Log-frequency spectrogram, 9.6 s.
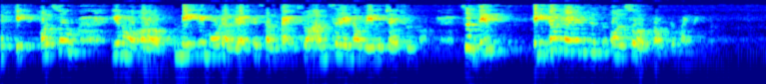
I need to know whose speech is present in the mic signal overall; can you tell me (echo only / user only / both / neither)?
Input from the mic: echo only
